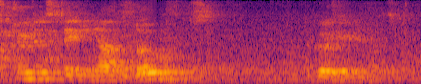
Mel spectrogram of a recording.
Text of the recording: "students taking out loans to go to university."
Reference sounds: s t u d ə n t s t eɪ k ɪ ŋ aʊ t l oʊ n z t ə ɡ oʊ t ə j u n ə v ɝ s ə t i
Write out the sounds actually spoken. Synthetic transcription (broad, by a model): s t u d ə n t s t eɪ k ɪ ŋ aʊ t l oʊ z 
